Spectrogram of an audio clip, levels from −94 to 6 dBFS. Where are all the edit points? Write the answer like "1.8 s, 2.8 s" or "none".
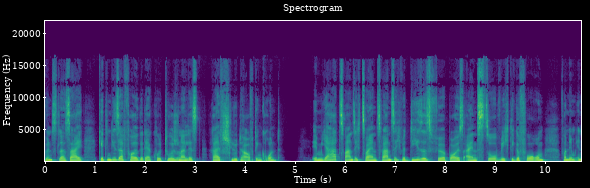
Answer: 5.2 s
